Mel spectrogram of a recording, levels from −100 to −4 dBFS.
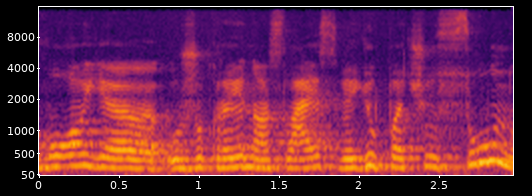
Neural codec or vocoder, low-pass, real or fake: vocoder, 44.1 kHz, 128 mel bands every 256 samples, BigVGAN v2; 14.4 kHz; fake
